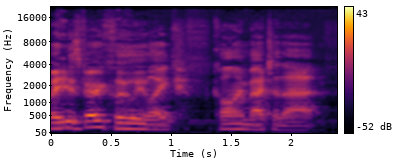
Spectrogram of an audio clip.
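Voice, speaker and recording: A man's voice: mid-range voice, animated, quick pace. A young man co-hosting a podcast, chatting casually about sports in a rambling way full of filler words. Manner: rambling, many "like" fillers, laughs often. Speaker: podcast co-host. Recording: echoey room.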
